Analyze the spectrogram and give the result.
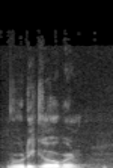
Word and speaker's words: Rudy Gobert: Rudy Gobert. – I think that's how it's pronounced, right? – Yeah, we're going to get...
